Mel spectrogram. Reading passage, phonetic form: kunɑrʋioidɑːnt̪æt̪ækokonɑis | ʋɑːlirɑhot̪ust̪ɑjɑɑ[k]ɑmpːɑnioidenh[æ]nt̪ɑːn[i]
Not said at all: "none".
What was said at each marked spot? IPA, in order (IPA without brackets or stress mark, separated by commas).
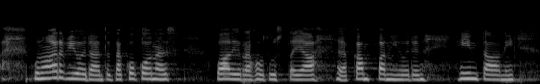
k, i, i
